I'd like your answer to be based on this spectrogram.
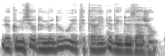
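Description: A man narrating an audiobook in a steady, even reading voice. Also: medium pitch, fast, slightly rough. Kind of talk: audiobook reading of a classic novel.

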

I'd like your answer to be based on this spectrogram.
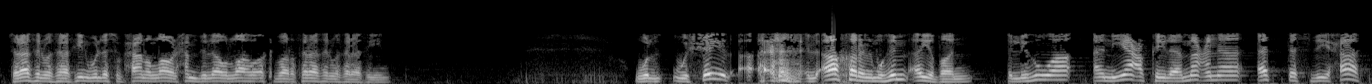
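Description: Man teaching recitation, tinny sound. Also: on the high side. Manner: demonstrates wrong and right recitation by repeating phrases. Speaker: Islamic teacher. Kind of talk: religious lesson.

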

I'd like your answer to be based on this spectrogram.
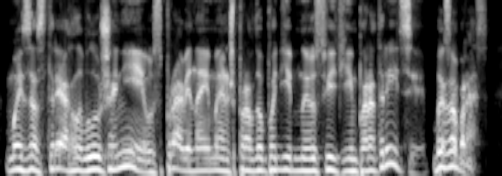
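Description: A man's voice: fairly high pitch, fast, creaky, fairly bright tone, pitched above the performer's own voice. Man doing a grumpy sarcastic necromancer guy. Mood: sardonic. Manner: sarcastic, grumbling. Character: sardonic male necromancer, grumbling.

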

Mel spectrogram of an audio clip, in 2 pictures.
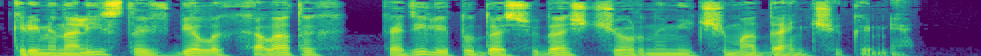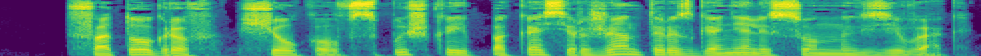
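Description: A man narrating an audiobook in an expressive, dramatic way. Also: lowish voice, normal speed, dry recording, studio quality.

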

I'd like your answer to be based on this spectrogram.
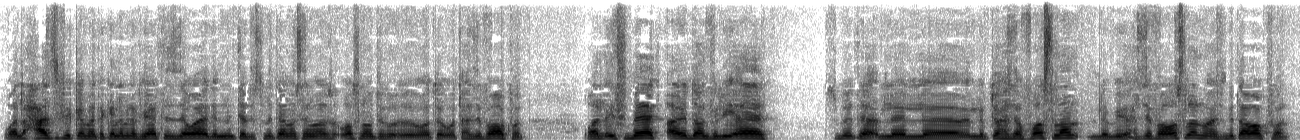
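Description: Egyptian-accented male teacher, higher register, repetitive quizzing delivery; muffled lo-fi recording. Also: fairly even intonation, fast. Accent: Egyptian Arabic. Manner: repeats key words, quizzes listeners with rhetorical questions. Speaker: Quran recitation teacher. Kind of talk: Egyptian Arabic lesson on recitation rules.

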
